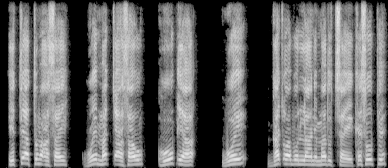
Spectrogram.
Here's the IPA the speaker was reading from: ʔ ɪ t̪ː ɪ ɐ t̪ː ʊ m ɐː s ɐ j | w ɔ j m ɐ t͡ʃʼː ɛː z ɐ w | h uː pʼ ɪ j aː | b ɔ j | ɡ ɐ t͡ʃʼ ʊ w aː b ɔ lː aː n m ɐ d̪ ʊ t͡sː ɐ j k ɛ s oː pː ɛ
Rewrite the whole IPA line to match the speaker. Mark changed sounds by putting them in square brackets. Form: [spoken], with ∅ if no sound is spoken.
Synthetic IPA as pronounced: ʔ ɪ t̪ː ɪ ɐ t̪ː ʊ m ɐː s ɐ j | w ɔ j m ɐ t͡ʃʼː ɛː [s] ɐ w | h uː pʼ ɪ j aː | [w] ɔ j | ɡ ɐ t͡ʃʼ ʊ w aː b ɔ lː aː n m ɐ d̪ ʊ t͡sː ɐ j k ɛ s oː pː ɛ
